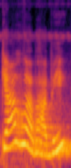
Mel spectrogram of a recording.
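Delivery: ordinary delivery, nothing marked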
